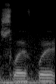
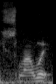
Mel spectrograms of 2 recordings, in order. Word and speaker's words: Slaithwaite: to say like the the pronunciation of this place isn't SLA weight it's actually slow it I probably still call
